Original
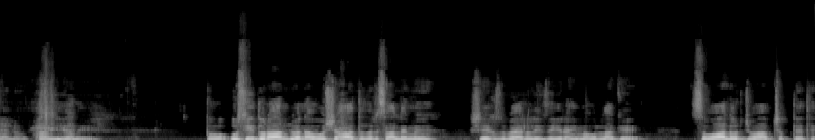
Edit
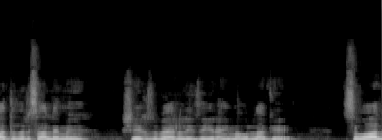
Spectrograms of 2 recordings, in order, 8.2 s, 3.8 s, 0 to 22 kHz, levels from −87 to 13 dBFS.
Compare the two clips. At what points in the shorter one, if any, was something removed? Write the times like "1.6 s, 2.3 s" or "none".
none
